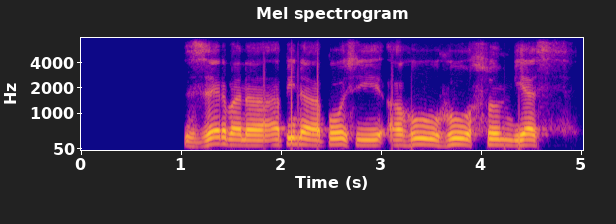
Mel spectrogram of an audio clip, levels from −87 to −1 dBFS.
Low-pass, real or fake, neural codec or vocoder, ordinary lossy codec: 7.2 kHz; real; none; Opus, 24 kbps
